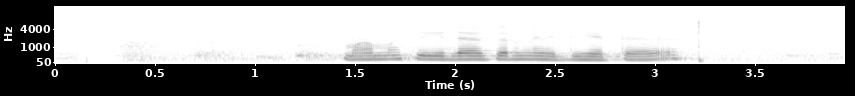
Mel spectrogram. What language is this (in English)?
Sinhala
